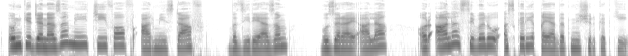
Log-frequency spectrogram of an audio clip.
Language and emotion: Urdu, neutral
